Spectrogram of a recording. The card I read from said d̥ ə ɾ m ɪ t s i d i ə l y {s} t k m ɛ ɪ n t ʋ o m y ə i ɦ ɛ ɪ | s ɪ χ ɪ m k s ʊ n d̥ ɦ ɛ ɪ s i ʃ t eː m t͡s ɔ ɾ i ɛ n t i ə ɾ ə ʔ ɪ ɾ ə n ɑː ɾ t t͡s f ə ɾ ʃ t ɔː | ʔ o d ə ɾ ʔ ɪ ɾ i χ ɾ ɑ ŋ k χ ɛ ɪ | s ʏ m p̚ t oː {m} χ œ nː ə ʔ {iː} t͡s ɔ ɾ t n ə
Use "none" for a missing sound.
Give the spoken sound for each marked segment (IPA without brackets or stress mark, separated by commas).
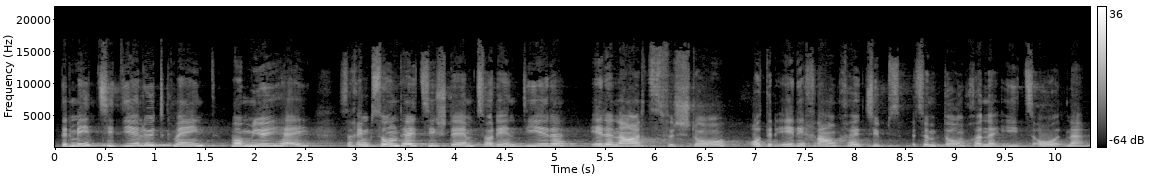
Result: none, m, iː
